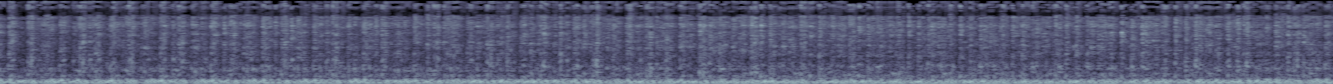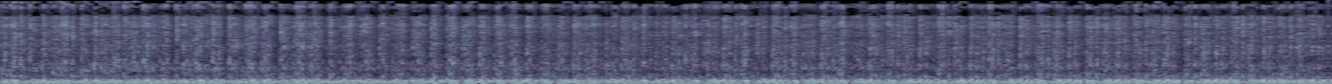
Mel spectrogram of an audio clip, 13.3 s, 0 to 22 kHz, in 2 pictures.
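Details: Chevrolet S-10 with a big cam on open headers, cold start with Holley red electric fuel pump: loud, deep, choppy rowdy idle, uneven lope about four pulses a second; cam exhaust lift 480/488, advertised duration about 297; normal lumpy cam idle.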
